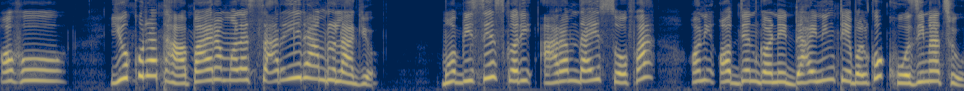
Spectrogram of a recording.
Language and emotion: Nepali, happy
